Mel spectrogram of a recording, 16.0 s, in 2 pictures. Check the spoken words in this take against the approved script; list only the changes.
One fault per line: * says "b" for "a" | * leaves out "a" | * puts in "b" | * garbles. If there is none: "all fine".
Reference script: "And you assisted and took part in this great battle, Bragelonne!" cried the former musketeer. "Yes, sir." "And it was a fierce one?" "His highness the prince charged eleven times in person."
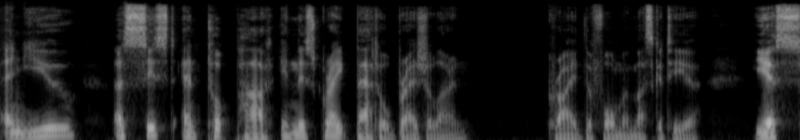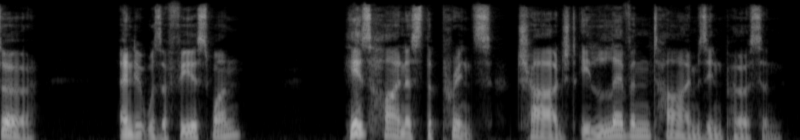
* says "assist" for "assisted"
